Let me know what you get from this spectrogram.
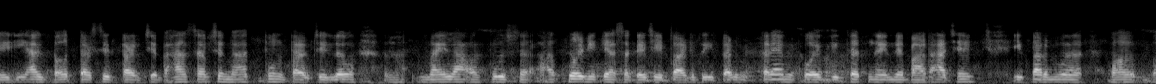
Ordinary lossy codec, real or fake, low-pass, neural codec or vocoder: none; fake; 7.2 kHz; codec, 16 kHz, 2 kbps, FreqCodec, smaller model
